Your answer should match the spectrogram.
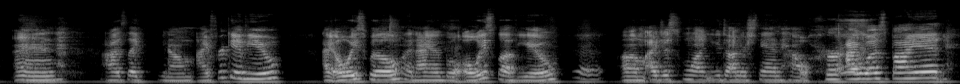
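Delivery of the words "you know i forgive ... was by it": usual speaking voice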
